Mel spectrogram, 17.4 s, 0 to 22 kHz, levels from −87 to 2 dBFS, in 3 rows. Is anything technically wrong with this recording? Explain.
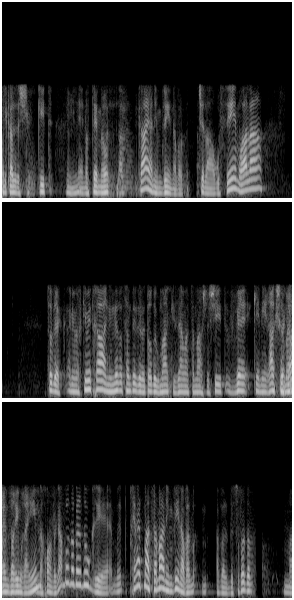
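Yes. Lost AMR speech frames occur at 0.44–0.71 s, 2.06–2.69 s, 3.60–3.93 s, 9.12–9.21 s and 16.56–16.83 s. Radio errors corrupted speech frames so they failed their checksum, and the decoder filled each gap by repeating the last good pitch and vocal-tract settings at falling gain. Short scattered losses give brief dips and warbles. Longer runs, up to 120 ms in the 2.06–2.69 s stretch, smear the speech and let it fade before it returns rough, over narrowband AMR coding.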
